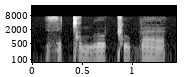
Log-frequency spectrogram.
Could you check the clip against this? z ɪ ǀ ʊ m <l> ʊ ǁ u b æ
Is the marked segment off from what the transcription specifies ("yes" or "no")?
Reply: no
